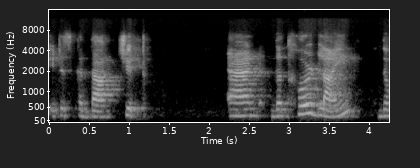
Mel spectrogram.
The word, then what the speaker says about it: कदाचित्: There are two things to note when you're pronouncing this shloka. In the first line, it is not kadachi, it is kadachit.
